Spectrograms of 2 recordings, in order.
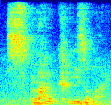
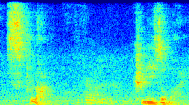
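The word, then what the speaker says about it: σπλαγχνίζομαι: 그래서 이 단어는 뭐냐면 스플랑크니조마이. 어렵죠? 그래도 한번 따라해 보겠습니다. 스플랑. 일단 앞을 발음을 잘 하셔야 돼. 스플랑 크니조마이.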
